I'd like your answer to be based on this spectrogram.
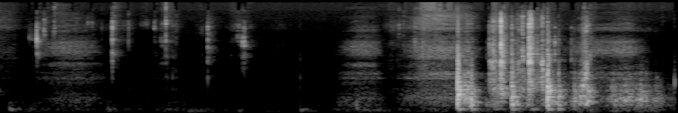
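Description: Plastic parts of a Transformers Bumblebee toy make small scattered clicks as the feet are folded, then a denser burst of louder snapping and creaking plastic, all close up.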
